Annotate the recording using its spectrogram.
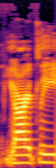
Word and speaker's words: Yeardley: And it was sort of a, a little Easter egg, like this is also how you pronounce my name, Yardley, even though it's spelled Yeardley. Just blame my dad.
